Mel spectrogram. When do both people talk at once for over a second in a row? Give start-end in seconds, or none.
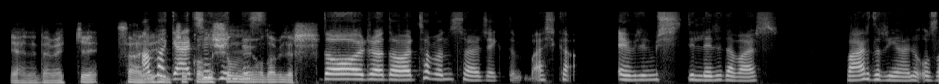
1.4-2.7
